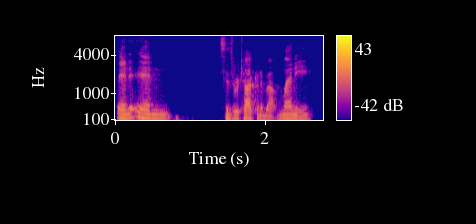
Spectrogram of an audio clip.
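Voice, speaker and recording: A man with a mid-pitched voice hosts a casual interview. He asks long, rambling questions and keeps affirming the guest with frequent yeahs and okays. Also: normal speed. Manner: affirming, lots of "yeah" and "okay", rambling questions. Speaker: podcast host.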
